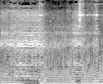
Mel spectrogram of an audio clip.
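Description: A song with heavy bass and a drum beat playing loud through a car stereo, with a wavering sung vocal line over it.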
